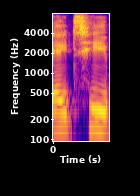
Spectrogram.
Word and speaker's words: AT: It's it's called the AT, but people pronounce it at because it's the at sign.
